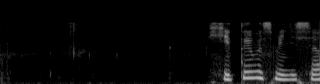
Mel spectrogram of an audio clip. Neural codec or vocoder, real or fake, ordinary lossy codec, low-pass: codec, 16 kHz in and 24 kHz out, 2.2 kbps, FireRedTTS-2 codec; fake; Opus, 16 kbps; 7.2 kHz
